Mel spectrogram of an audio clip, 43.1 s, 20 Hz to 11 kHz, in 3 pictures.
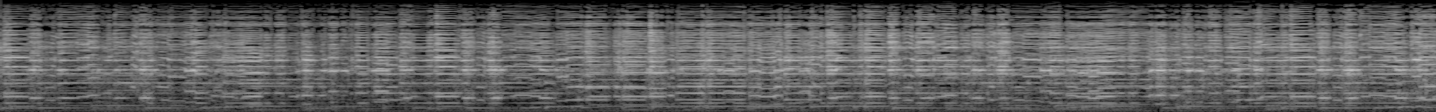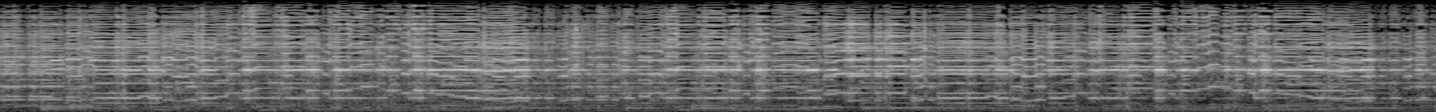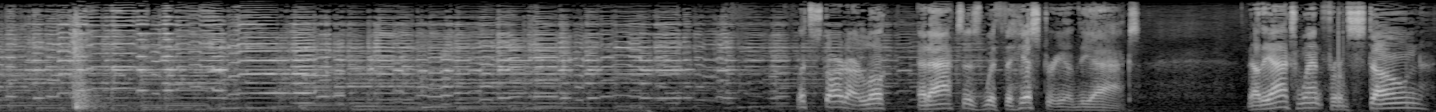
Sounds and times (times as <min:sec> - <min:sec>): Music: 0:00.0 - 0:40.0.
